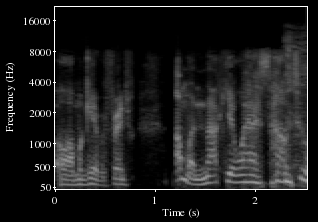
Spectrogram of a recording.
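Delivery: mock anime-style character voice. Retelling a fighter's reaction, imitating an anime character vowing revenge.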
